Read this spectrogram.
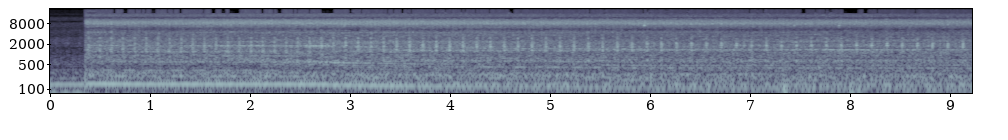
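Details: Mercedes E420 V8 at cold start after throttle body rebuild: light quick tick about two per second over smooth idle, less than at first, isolated at one side above the valve cover; owner suspects noisy lifter.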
